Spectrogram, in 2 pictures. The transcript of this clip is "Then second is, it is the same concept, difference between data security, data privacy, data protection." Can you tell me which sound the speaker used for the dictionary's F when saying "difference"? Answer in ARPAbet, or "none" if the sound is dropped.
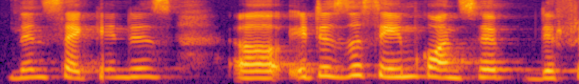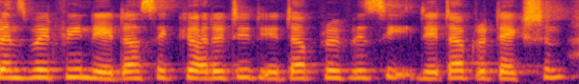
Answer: F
